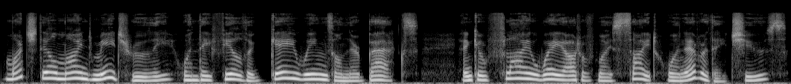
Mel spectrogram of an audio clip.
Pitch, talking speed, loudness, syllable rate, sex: 215 Hz, 190 wpm, -15 LUFS, 4.1 syllables/s, female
